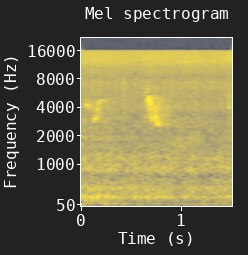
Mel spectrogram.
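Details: Bees in flight at sunflowers on a farm, 18 July 2021: a short, even, low-pitched buzzing hum with faint high chirps above it.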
